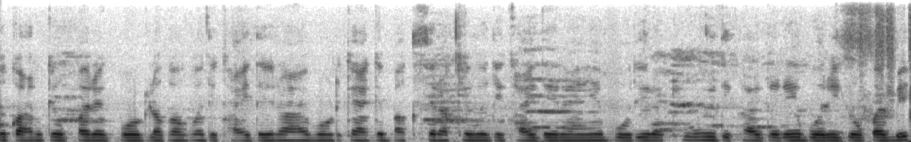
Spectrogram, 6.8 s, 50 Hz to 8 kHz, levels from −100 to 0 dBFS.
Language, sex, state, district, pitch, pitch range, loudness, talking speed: Hindi, female, Bihar, Vaishali, 165 Hz, 165-170 Hz, -18 LUFS, 280 wpm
